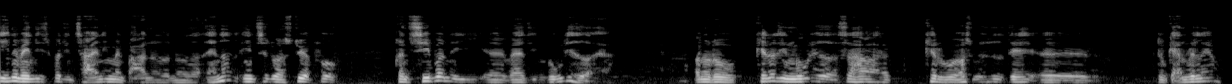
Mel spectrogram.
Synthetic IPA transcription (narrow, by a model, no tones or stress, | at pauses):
e̝ɡ̥nøðˠʋend̥iʋḭ̥ːfʰɒ̽d̥int͡sʰɑ̈ɪne̝ŋmenb̥ɑ̈ːnɔ̽ːð̩ˠnɔ̽ːð̩ˠænð̩ˠe̝n̰t͡sʰe̝ld̥uhɑ̈sd̥yɐ̰d̥̚pʰɒ̽ | pʰʁɛnsib̥ɐnəiʋæd̥iːnəmuːlihe̝ð̞̰ˠɐæɐ | ɒ̽nɒɾukʰenɐd̥inəmuːlihe̝ð̞̰ˠɐsɒ̽ɦɑ̈ | kʰæɾuɒ̽səuðˠʋyð̰ˠd̥e̝ø | d̥uɡ̥æɐnəʋe̝lɛːʊ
